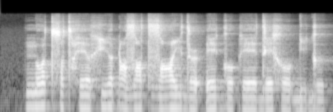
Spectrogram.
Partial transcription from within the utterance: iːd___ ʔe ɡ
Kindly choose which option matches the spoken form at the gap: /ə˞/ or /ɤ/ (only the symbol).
ə˞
